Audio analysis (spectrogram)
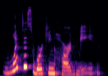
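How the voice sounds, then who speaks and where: Female career-advice host, thirties, slightly high pitch, animated conversational ranting to camera. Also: takes it slowly, gravelly. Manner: animated, emphatic, conversational ranting with rhetorical questions. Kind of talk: casual opinionated commentary to camera.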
